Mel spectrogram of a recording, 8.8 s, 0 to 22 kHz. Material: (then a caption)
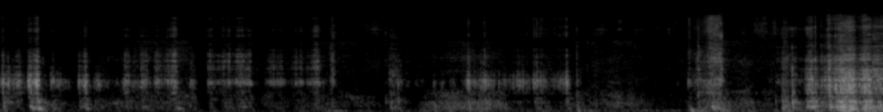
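Cottonwood bark. A small steel knife held in the fingertips scratches and cuts fine detail at the eyes and hair of a solid cottonwood bark face relief. The sound is a quiet, uneven series of short dry scrapes and nicks with a rasping tone around 1 kHz, ending in a few louder, brighter scratching strokes.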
